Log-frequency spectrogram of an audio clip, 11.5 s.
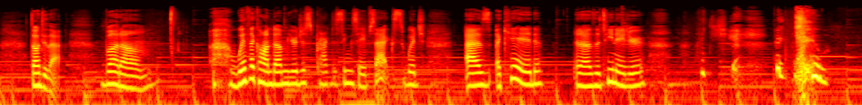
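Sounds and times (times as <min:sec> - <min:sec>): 
speech: 0:00.4 - 0:02.2, 0:02.8 - 0:11.2
person sneezing: 0:10.4 - 0:11.1.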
